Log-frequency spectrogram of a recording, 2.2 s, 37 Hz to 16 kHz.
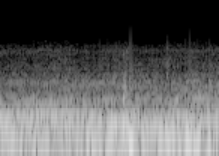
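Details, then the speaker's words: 2007 BMW E60 525i, about 165,000 miles, test drive through all gears after a humming then no-drive complaint: steady low road rumble, no whine, howl or clunk; healthy drivetrain. "going through all the gears it's slow it isn't fast but it's doing everything it should do it's just a shame it's not fast but anyway it's working"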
